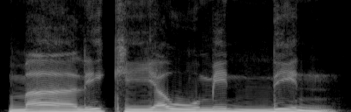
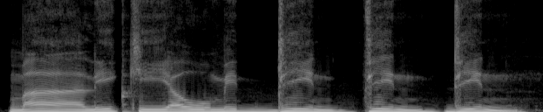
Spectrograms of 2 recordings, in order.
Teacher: Jangan kita itu mengalirkan udara. Jangan kita mendesiskan huruf dal. Karena tadi huruf dal itu bersifat jahar, bukan hamas. Sehingga jangan kita bacanya Maliki Yaumiddin, din.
